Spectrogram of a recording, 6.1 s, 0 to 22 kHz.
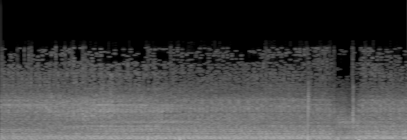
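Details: Opel Z18XER petrol engine at idle: a busy, faint ticking clatter over steady running; owner asks whether this engine noise is normal, and no clear fault stands out.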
